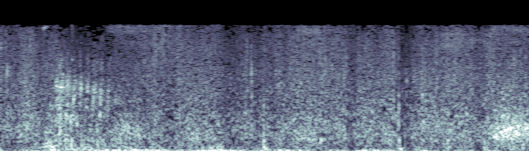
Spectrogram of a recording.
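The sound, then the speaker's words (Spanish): Heavy rain pours in a loud, unbroken hiss while horses graze, with faint horse sounds blended into the steady downpour. “Una lluvia intensa cae al rato y se refugian bajo un frondoso árbol mientras los caballos pastan descansando.”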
